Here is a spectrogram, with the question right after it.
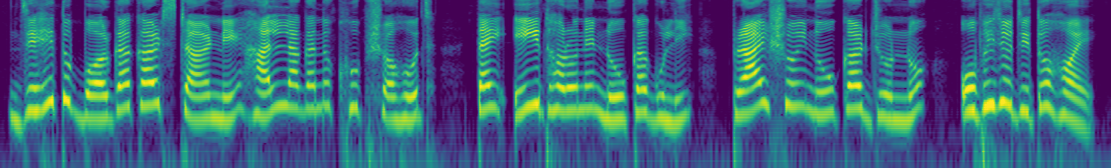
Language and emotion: Bengali, neutral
